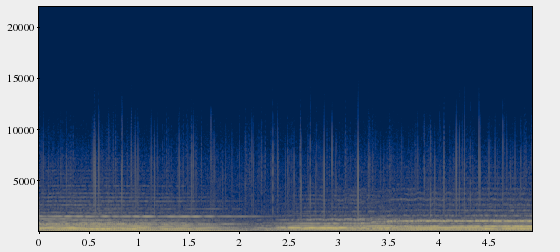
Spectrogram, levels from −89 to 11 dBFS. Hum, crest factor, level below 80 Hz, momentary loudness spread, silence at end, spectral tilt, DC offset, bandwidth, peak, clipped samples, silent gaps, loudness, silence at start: none; 14 dB; -42 dBFS; 10 LU; 0 s; -8.5 dB/octave; under 0.1%; 8.8 kHz; -6 dBFS; under 0.1%; none; -21 LUFS; 0 s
